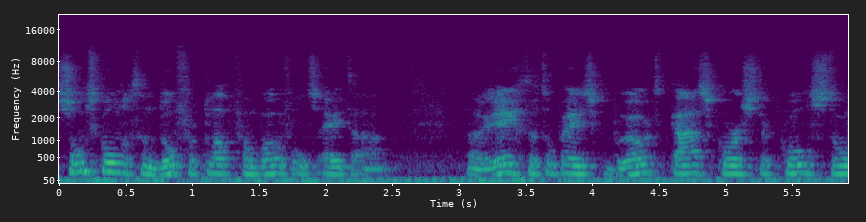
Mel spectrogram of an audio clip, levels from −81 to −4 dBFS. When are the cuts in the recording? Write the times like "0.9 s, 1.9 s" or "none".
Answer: none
